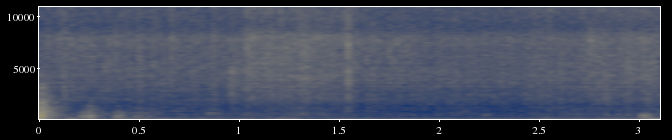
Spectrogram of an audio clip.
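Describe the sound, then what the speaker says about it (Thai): Mushrooms and holy basil stir-fry in oil for an Isan-style home dish, giving a steady close sizzle with faint stirring scrapes and no talk. "นี่ก็มาผัดกะเพราต่อเลยค่ะ"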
